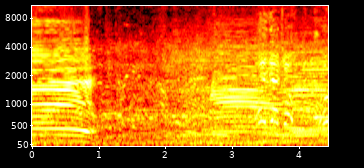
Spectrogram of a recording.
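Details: Friesian and crossbred bull calves for sale at Raniganj market, Dinajpur, Bangladesh, January 2025; a strong moo falling in pitch opens, then softer calls follow under men talking and crowd noise.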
